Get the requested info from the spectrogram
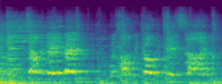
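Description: Mixed show choir of young men and women singing together, with live band accompaniment.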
